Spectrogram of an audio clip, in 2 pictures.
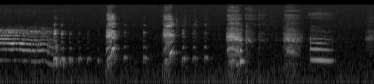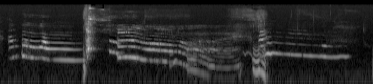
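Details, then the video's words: Lily, a pet dog, gives a series of short yips and choppy bursts that build into a long, sliding howl near the end, recorded in a small room. "Lily howling randomly"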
